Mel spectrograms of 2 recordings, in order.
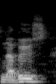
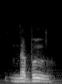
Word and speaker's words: Nabus: Just to remind everybody as well, as we discussed last week, that's Nabus, which rhymes with caboose.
